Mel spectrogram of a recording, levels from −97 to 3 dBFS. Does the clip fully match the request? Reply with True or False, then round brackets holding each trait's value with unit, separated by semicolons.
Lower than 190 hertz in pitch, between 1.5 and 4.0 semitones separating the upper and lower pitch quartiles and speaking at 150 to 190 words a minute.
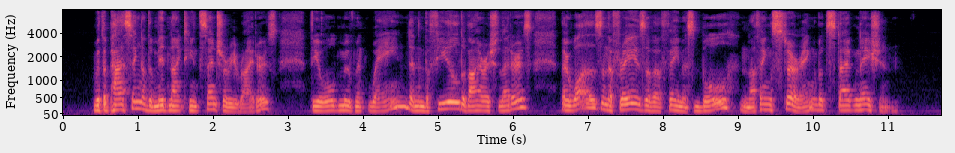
True (140 Hz; 3.6 semitones; 170 wpm)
